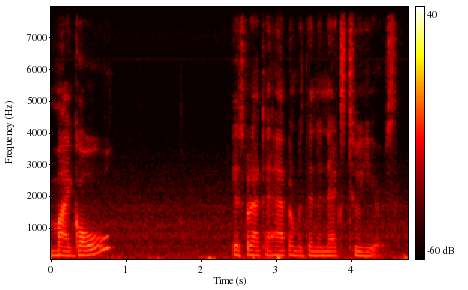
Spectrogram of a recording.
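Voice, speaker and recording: At a fairly slow pace, a woman speaks in a very deep, low, somewhat breathy voice with monotone, flat intonation. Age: 60s. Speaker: vlogger. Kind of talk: casual chat.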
